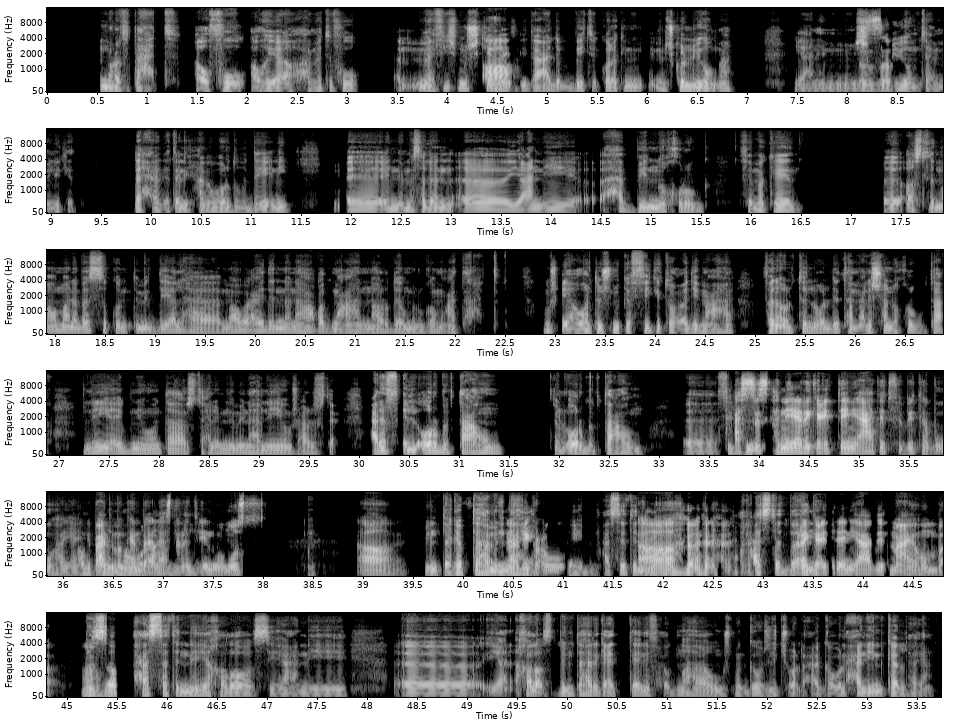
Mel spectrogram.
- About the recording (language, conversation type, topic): Arabic, advice, إزاي أحط حدود واضحة مع حماتي/حمايا بخصوص الزيارات والتدخل؟
- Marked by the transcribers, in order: tapping; other background noise; laughing while speaking: "آه"; unintelligible speech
